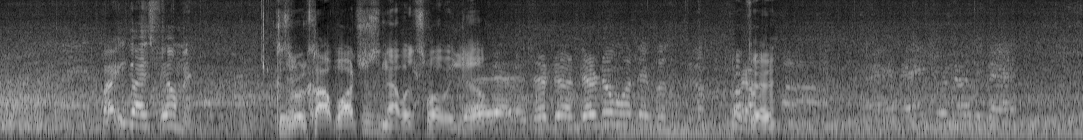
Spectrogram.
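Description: A man speaks close by in a conversational tone.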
